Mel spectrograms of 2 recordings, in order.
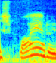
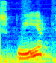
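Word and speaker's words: Speyer: В 1529 году, то есть через 12 лет после того, как Мартин Лютер разослал свои 95 тезисов, был собран Рейхстаг в городе Шпайер или Шпейр, по-разному это произносится, где в очередной раз Лютера подвергли запрету.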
